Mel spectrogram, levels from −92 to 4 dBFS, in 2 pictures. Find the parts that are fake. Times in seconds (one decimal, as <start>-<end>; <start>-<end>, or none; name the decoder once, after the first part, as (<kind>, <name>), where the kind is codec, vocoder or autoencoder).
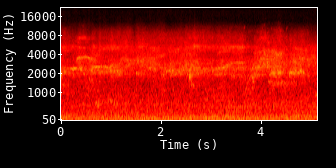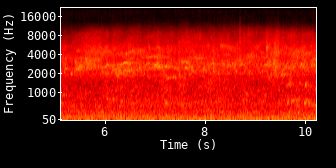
0.0-3.6 (autoencoder, DAC-VAE); 4.6-10.2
